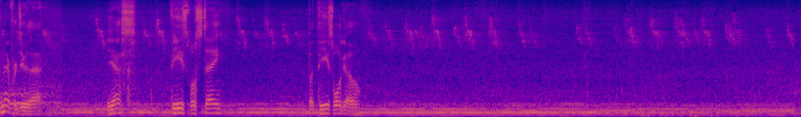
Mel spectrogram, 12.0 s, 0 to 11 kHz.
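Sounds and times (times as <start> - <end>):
low hum: 0.0 - 12.0
small bird chirping: 0.0 - 12.0.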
